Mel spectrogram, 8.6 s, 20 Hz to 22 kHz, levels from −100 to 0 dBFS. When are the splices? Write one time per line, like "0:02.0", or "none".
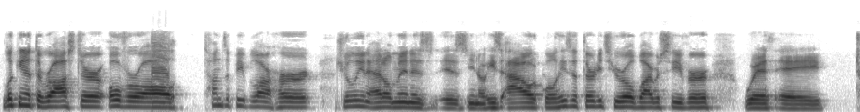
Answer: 0:03.4
0:05.4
